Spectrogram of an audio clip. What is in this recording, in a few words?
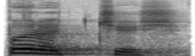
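"пӧрӧдчысь", Komi, female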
